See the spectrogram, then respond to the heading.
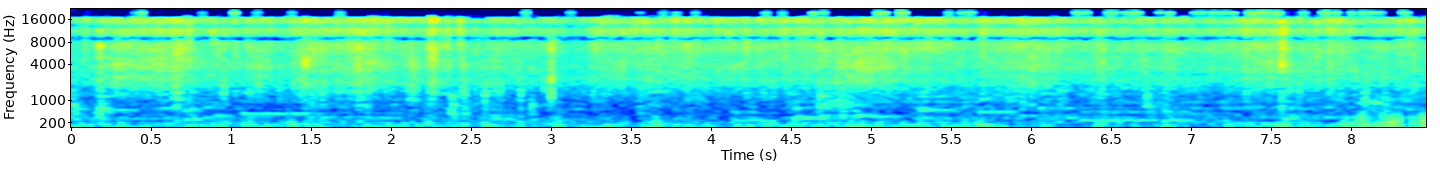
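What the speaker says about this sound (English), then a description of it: "now it's time to flip these bad boys" N.Y. strip steak and sea scallops sizzle loudly and steadily in a hot pan just after being flipped. The dense frying hiss continues without a break and no one speaks.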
